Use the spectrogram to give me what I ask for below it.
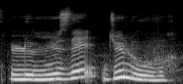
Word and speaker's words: le musée du Louvre: Number 6, le musée du Louvre, also known as le Louvre.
